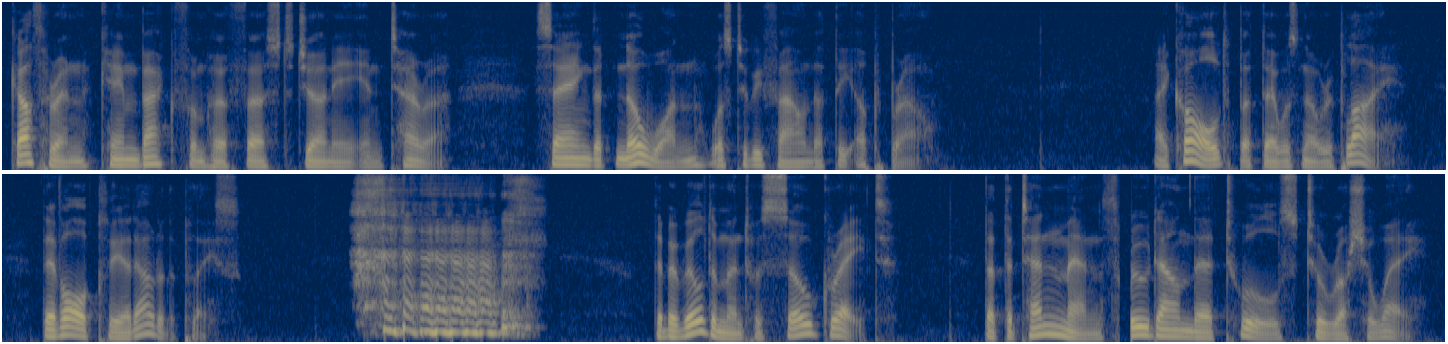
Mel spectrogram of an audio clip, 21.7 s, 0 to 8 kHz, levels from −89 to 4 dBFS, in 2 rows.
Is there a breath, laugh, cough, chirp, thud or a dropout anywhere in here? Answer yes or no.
yes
